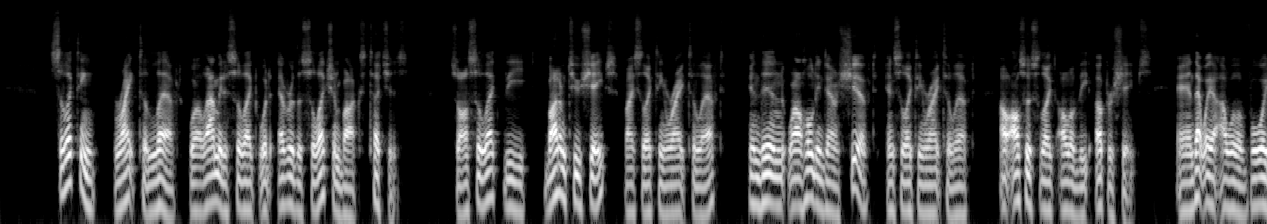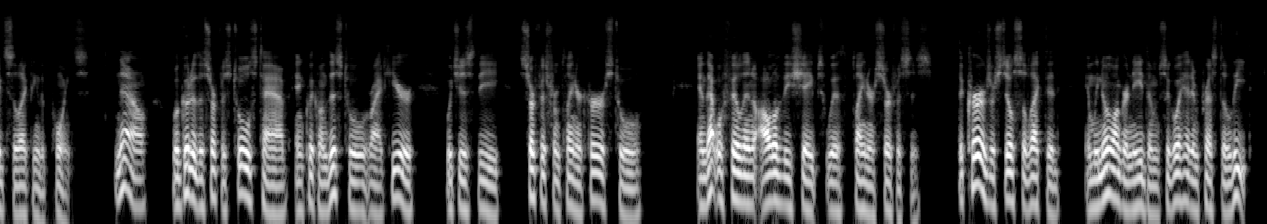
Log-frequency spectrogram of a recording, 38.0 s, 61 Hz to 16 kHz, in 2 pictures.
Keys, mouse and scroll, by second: 9.2 click, 13.1 shift+click, 22.0 click, 28.8 click.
